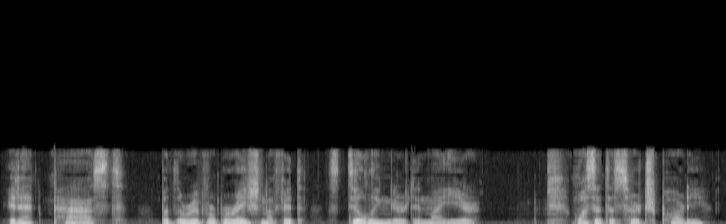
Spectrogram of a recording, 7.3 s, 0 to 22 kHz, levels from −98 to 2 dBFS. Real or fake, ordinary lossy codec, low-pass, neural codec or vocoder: fake; AAC, 48 kbps; 7.2 kHz; vocoder, 22.05 kHz, 80 mel bands, Vocos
